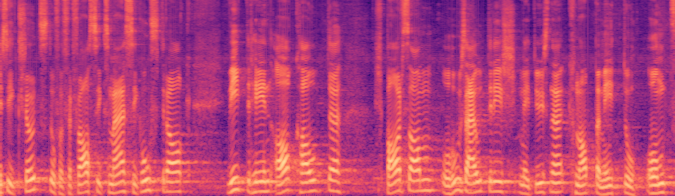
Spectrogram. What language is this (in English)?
Swiss German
